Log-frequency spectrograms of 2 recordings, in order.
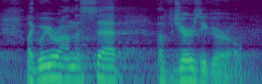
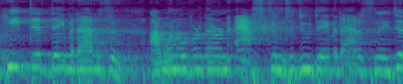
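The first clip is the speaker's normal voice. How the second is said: much higher, laughing boast; giddy excitement; 11 semitones higher than usual. Retold or imitated. Telling his friend, giddy and high. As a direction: gush like a giddy fan. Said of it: "I was like".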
